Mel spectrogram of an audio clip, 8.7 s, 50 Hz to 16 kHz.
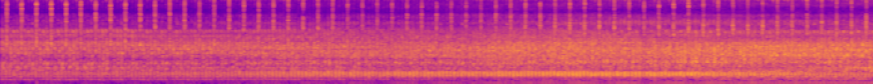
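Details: Mercedes W204 diesel idling with a leaking injector: sharp, steady ticking around four per second and a faint whistle riding over it, with burnt-on diesel residue around the injector.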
